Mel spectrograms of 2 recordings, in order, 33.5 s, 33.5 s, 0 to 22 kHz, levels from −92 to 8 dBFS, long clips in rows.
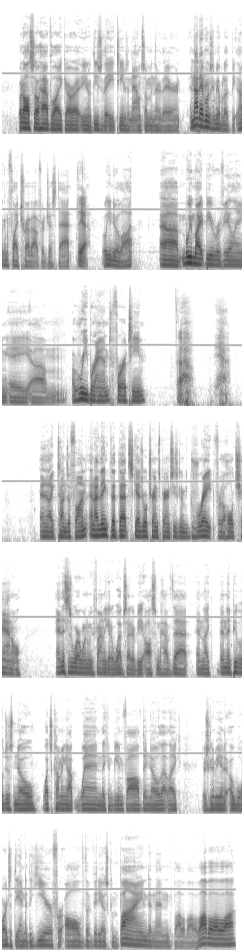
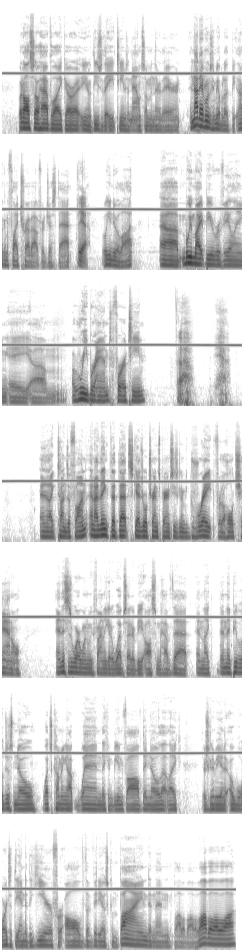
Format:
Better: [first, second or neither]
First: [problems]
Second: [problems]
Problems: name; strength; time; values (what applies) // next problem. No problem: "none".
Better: first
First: high-pitched whine; faint; throughout; 3 kHz, 25 dB below the speech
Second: high-pitched whine; loud; throughout; 3 kHz, 6 dB below the speech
